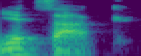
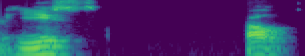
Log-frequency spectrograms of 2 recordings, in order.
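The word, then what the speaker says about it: יצחק: Do not make the common mistake of saying Yitzhak, completely obliterating the consonantal sound of the letter het. So not Yitzhak and not Yitzchak, but Yish'ok, Yish'ok.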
